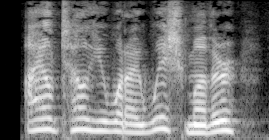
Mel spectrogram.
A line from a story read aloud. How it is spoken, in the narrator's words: cried he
